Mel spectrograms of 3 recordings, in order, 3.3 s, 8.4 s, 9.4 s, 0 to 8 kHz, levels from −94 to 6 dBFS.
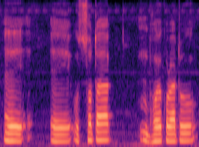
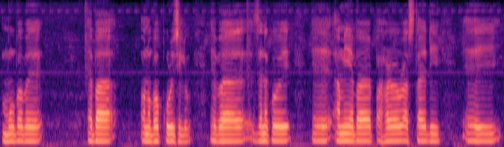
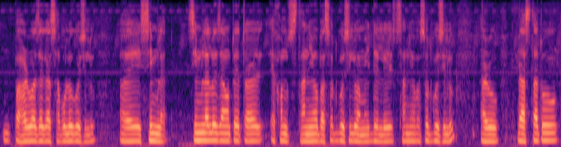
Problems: none marked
